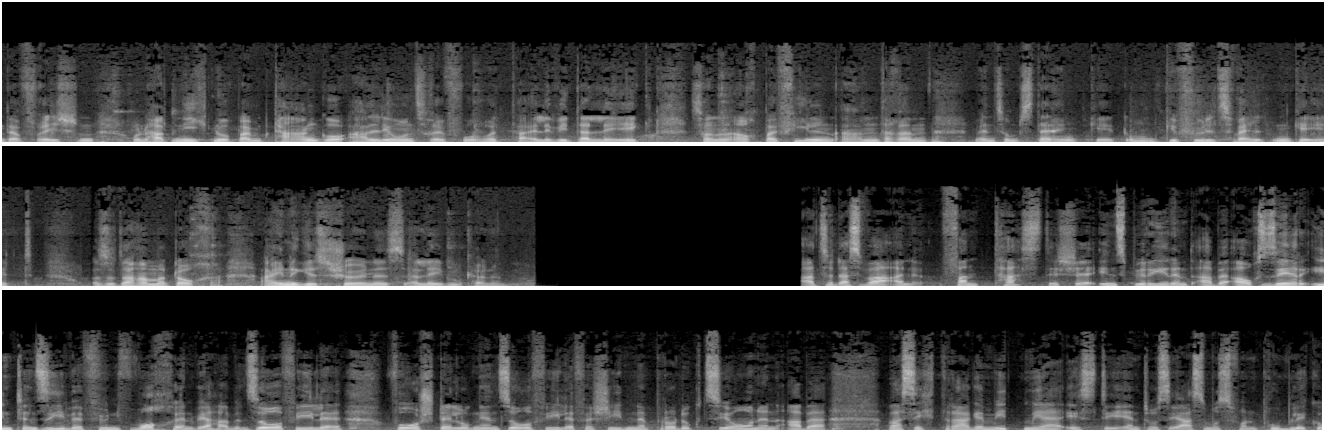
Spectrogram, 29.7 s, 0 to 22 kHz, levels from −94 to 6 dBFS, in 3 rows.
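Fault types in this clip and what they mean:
Skip ahead: At about 7.87 to 7.89 s playback jumps forward with no gap filled in. Roughly 0.4 s of audio is dropped and the two sides are joined almost directly, as when a receive buffer discards queued audio to catch up.
Jitter buffer speed-up: From 7.97 to 9.80 s the audio plays at about 112% speed with unchanged pitch. Short pitch-period-length pieces are cut repeatedly, removing around 0.2 s in total, so the passage sounds hurried as buffered delay is drained.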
